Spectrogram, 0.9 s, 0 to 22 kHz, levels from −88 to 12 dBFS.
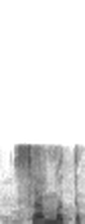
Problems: none marked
